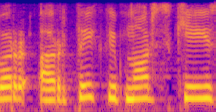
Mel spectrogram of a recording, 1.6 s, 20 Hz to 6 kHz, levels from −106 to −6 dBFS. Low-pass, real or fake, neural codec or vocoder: 5.4 kHz; real; none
